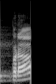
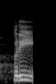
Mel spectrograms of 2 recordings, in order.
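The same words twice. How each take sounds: First: "प्र" as pra, open a vowel; pra, contrasted. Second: "प्री" as pri, with an i vowel; pri, contrasted. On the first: Teacher contrasting two syllables for pupils, "प्र" as pra. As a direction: say a short clear "प्र", pra. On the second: Teacher contrasting two syllables for pupils, "प्री" as pri. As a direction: say a short clear "प्री", pri. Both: Shown as a demonstration. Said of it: "दोनों के में अंतर देखिए".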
